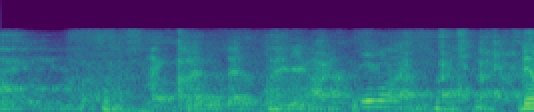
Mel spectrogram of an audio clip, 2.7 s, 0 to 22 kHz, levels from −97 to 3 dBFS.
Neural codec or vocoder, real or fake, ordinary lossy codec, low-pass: codec, 16 kHz, 4 kbps, X-Codec, HuBERT features, trained on LibriSpeech; fake; none; 7.2 kHz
